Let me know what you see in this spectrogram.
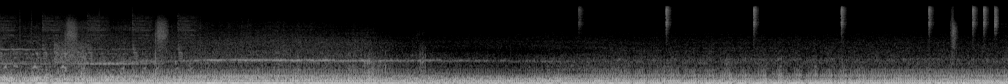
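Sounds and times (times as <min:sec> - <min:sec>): motorcycle engine running steadily: 0:05.8 - 0:10.0.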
